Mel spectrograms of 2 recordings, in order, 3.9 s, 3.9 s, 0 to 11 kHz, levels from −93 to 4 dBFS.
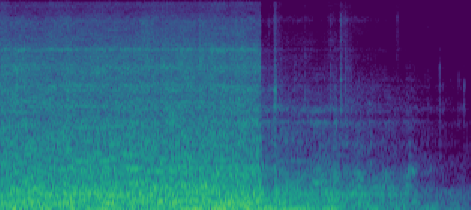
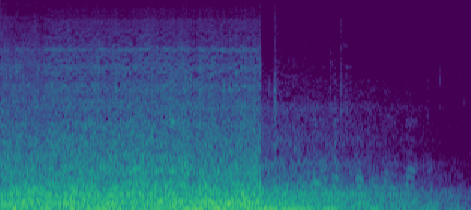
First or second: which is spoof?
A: first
